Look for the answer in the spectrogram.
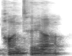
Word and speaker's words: Pantea: I guess initially working with plastic and cosmetic surgeons, Pantea, the correct pronunciation in the Persian language is actually Pantea.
